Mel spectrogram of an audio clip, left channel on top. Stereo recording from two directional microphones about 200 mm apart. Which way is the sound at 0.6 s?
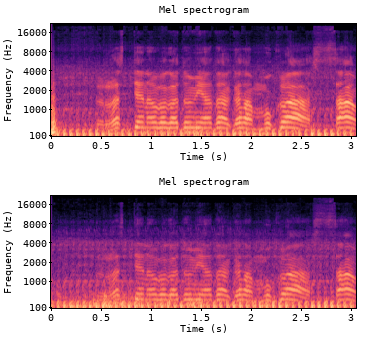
15° left (ahead or behind).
